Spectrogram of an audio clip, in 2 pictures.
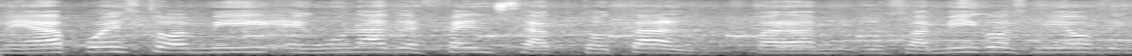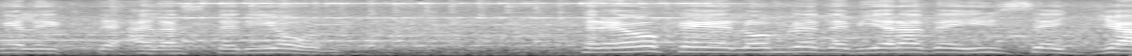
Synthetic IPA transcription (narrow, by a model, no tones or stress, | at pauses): me̞apwe̞st̪oamieŋunaðe̞fe̞nsat̪o̞t̪al | paɾalo̞samiɣo̞smio̞seŋelealest̪e̞ɾjoɾ | kɾe̞oke̞ːlo̞mbɾe̞ðe̞βje̞ɾaðe̞iɾse̞ʝa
